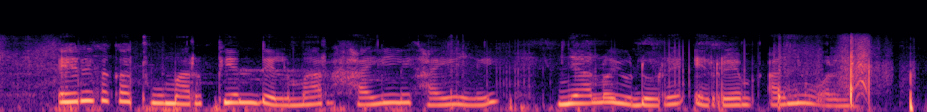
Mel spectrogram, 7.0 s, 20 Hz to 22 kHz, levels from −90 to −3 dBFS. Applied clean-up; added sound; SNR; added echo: none; none; none; none.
